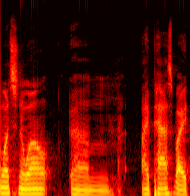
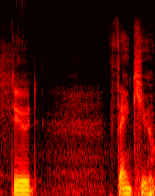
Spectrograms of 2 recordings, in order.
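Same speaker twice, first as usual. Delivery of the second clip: put-on choked-up voice. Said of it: "he was all choked up".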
